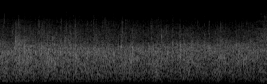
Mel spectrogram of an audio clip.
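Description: A church congregation applauds together, a dense, even wash of clapping that holds steady throughout without a break.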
